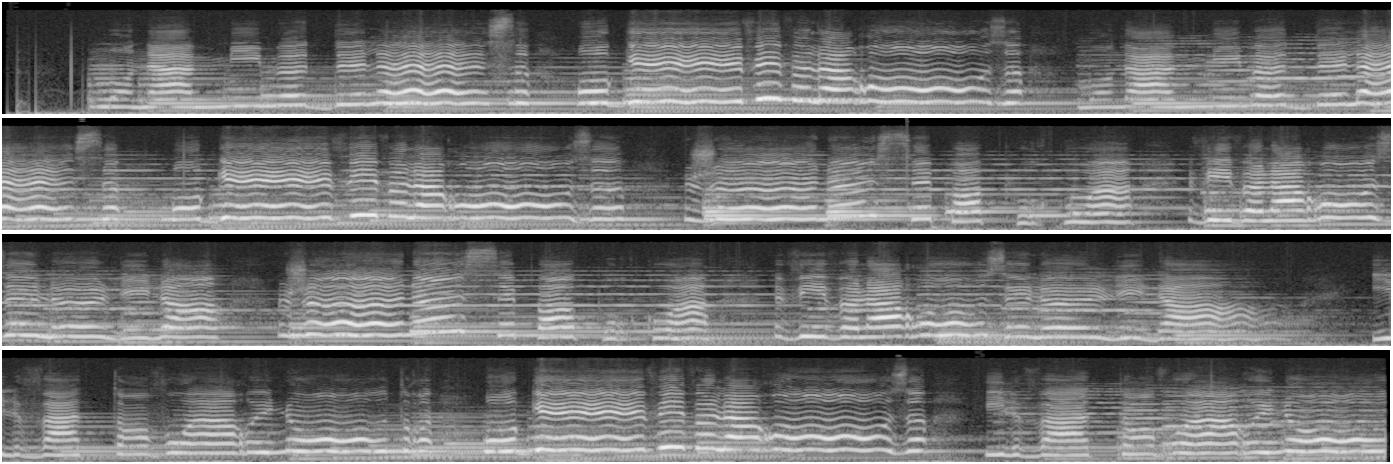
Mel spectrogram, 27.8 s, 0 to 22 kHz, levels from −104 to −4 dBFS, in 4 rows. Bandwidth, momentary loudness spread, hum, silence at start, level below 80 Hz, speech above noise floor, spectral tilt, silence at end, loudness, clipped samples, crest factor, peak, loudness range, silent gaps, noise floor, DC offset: 15.5 kHz; 11 LU; none; 0.05 s; -50 dBFS; 21 dB; -4.5 dB/octave; 0 s; -19 LUFS; under 0.1%; 16 dB; -4 dBFS; 4 LU; none; -40 dBFS; under 0.1%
